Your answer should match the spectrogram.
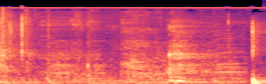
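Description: Quiet stretch of faint background music and room sound, ending in a single short low thump.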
